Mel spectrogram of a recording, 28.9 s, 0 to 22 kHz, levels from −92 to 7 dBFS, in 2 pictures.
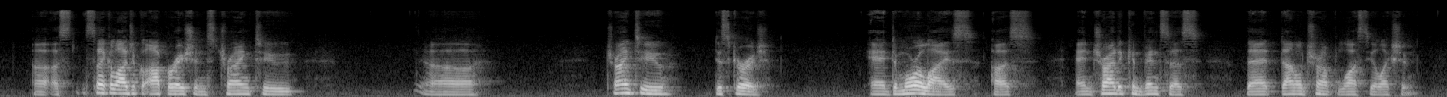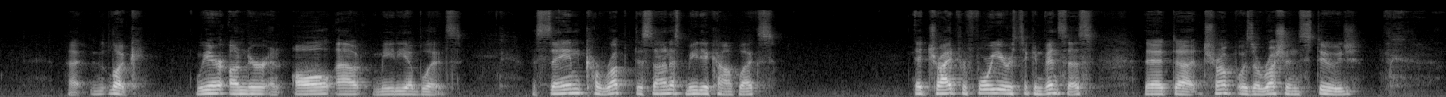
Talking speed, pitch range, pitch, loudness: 110 wpm, 115-145 Hz, 130 Hz, -20 LUFS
